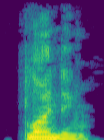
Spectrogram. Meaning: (verb) present participle and gerund of blind; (adjective) 1. Very bright (as if to cause blindness) 2. Making blind or as if blind; depriving of sight or of understanding 3. Brilliant; marvellous
- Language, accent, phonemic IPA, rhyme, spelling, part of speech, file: English, Australia, /ˈblaɪndɪŋ/, -aɪndɪŋ, blinding, verb / adjective / adverb / noun, En-au-blinding.ogg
